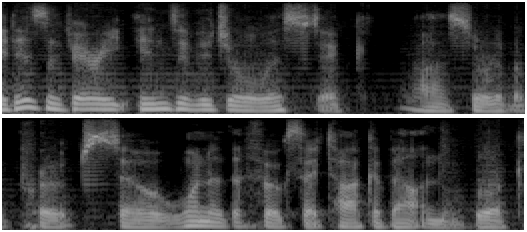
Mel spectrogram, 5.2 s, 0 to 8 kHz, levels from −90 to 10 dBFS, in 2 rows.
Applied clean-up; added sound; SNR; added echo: neural separator model SepFormer DNS4.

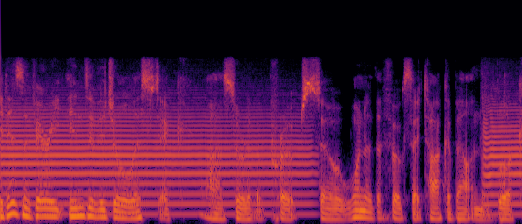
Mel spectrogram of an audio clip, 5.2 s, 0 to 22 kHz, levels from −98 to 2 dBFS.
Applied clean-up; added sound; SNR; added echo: none; Trumpet; 4 dB; none.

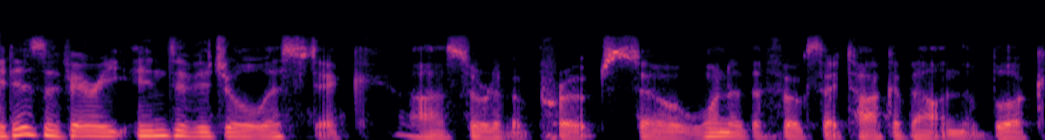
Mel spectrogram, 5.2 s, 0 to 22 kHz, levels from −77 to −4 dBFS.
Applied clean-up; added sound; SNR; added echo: none; none; none; none.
